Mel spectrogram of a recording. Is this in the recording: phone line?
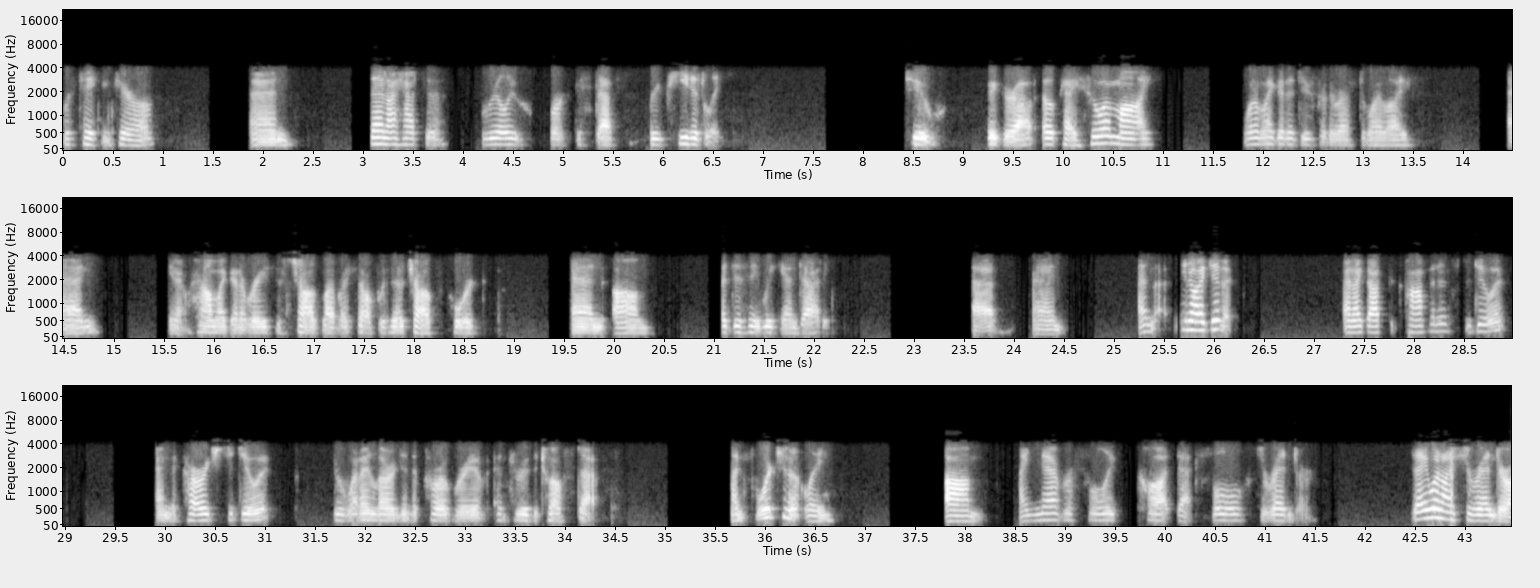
yes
